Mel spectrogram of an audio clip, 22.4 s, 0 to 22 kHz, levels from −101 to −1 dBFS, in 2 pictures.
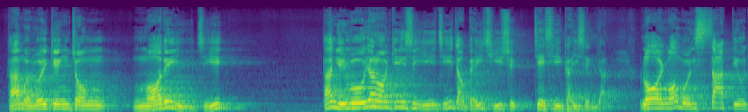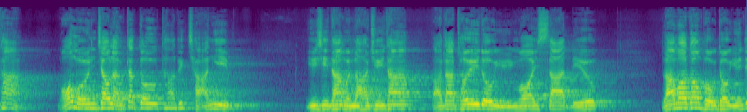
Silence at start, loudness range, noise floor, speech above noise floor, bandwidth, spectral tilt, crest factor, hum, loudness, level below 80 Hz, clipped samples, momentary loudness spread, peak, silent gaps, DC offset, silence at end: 0.15 s; 4 LU; -56 dBFS; 42 dB; 16 kHz; -6 dB/octave; 16 dB; none; -15 LUFS; -60 dBFS; under 0.1%; 13 LU; 0 dBFS; none; under 0.1%; 0 s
